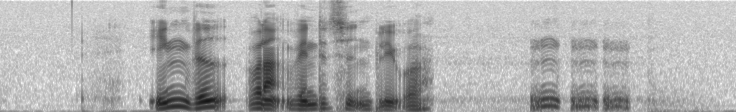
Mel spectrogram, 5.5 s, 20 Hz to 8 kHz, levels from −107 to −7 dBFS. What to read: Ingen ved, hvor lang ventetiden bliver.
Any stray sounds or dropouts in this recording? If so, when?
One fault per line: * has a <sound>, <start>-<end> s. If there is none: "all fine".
* has a laugh, 4.0-4.7 s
